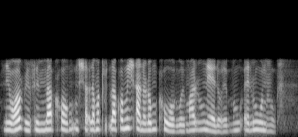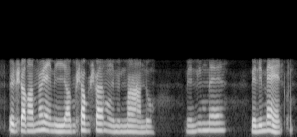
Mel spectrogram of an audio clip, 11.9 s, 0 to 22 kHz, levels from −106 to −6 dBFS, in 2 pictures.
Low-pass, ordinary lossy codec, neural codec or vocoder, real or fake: 3.6 kHz; none; autoencoder, 44.1 kHz, a latent of 192 numbers a frame, MeloTTS; fake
